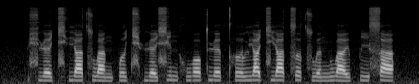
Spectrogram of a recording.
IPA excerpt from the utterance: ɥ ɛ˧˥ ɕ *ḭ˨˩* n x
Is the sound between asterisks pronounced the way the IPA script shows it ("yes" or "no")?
no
